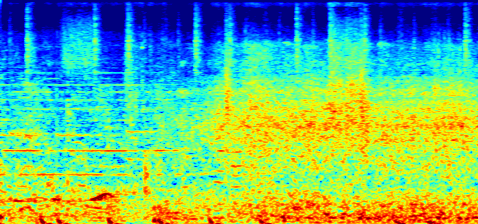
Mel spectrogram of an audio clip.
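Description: Busy railway platform din: a low rumble and clatter of trains mixed with distant murmuring voices and general station bustle.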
